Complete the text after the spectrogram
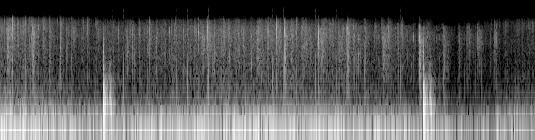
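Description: Wooden blocks thud as they are placed.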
